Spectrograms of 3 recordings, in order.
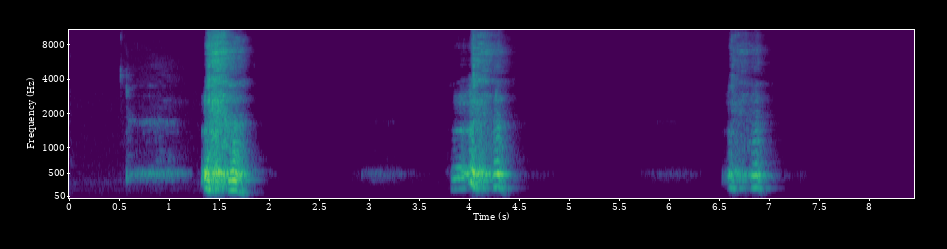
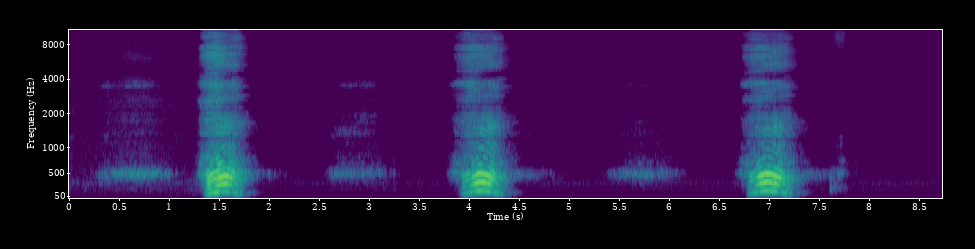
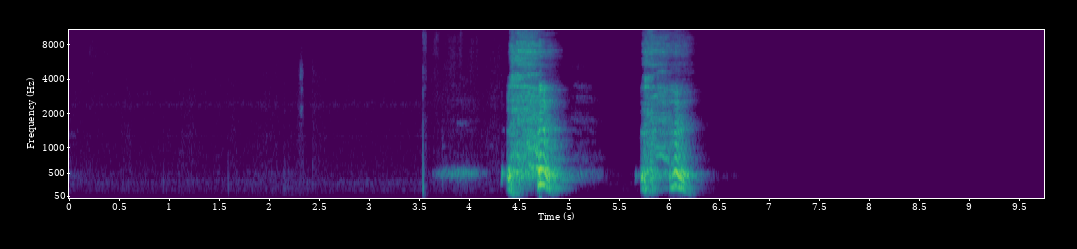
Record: {
  "three_cough_length": "8.5 s",
  "three_cough_amplitude": 27337,
  "three_cough_signal_mean_std_ratio": 0.28,
  "exhalation_length": "8.7 s",
  "exhalation_amplitude": 22077,
  "exhalation_signal_mean_std_ratio": 0.28,
  "cough_length": "9.8 s",
  "cough_amplitude": 32741,
  "cough_signal_mean_std_ratio": 0.22,
  "survey_phase": "beta (2021-08-13 to 2022-03-07)",
  "age": "65+",
  "gender": "Male",
  "wearing_mask": "No",
  "symptom_runny_or_blocked_nose": true,
  "symptom_fatigue": true,
  "symptom_headache": true,
  "symptom_other": true,
  "symptom_onset": "4 days",
  "smoker_status": "Never smoked",
  "respiratory_condition_asthma": false,
  "respiratory_condition_other": false,
  "recruitment_source": "Test and Trace",
  "submission_delay": "1 day",
  "covid_test_result": "Positive",
  "covid_test_method": "RT-qPCR",
  "covid_ct_value": 15.4,
  "covid_ct_gene": "ORF1ab gene",
  "covid_ct_mean": 15.8,
  "covid_viral_load": "6300000 copies/ml",
  "covid_viral_load_category": "High viral load (>1M copies/ml)"
}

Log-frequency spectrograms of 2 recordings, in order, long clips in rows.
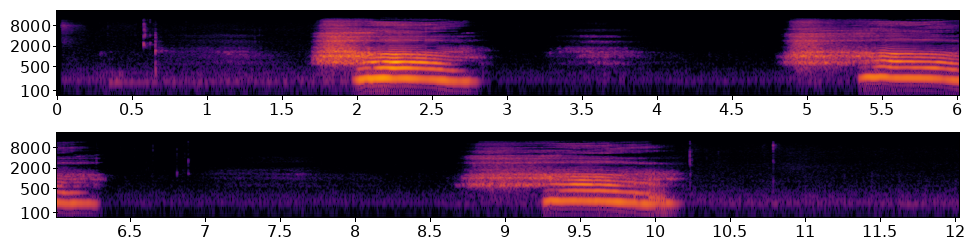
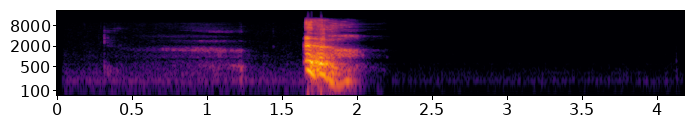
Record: {
  "exhalation_length": "12.0 s",
  "exhalation_amplitude": 14146,
  "exhalation_signal_mean_std_ratio": 0.37,
  "cough_length": "4.2 s",
  "cough_amplitude": 29203,
  "cough_signal_mean_std_ratio": 0.18,
  "survey_phase": "beta (2021-08-13 to 2022-03-07)",
  "age": "65+",
  "gender": "Female",
  "wearing_mask": "No",
  "symptom_none": true,
  "smoker_status": "Never smoked",
  "respiratory_condition_asthma": false,
  "respiratory_condition_other": false,
  "recruitment_source": "REACT",
  "submission_delay": "1 day",
  "covid_test_result": "Negative",
  "covid_test_method": "RT-qPCR"
}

